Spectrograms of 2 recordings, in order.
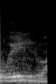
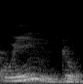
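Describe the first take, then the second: First: Said in the usual way. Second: উইন্ডো split into উইন and ডো; two separate beats on উইন্ডো; syllable by syllable. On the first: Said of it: "তাহলে কি হয়ে যাবে". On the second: Shown as a demonstration. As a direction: leave a gap inside উইন্ডো. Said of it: "ভাগ ভাগ করে উচ্চারণ".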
